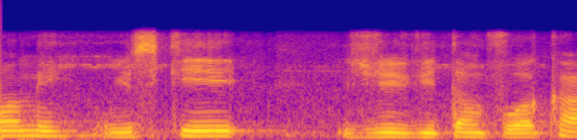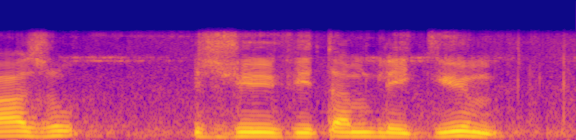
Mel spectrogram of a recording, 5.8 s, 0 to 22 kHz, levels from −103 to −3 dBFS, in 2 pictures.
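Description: Across the whole speech clip runs Opus voice compression, and the damage is plainly audible. Nothing reaches above about 8.8 kHz, the wideband ceiling of the SILK linear-prediction coder, and the coarse coding of the excitation gives the voice a hoarse, faintly robotic grain that points to a rate near 12 kbps. A simple low-pass filter would only muffle the top; here the texture of the voice itself is roughened, which marks it as codec damage.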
